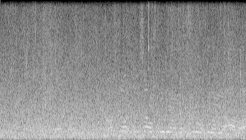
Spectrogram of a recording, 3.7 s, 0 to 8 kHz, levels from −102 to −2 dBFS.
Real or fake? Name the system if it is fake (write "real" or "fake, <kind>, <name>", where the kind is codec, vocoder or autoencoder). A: real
